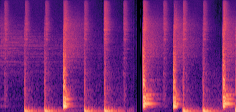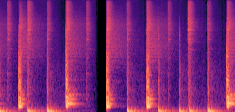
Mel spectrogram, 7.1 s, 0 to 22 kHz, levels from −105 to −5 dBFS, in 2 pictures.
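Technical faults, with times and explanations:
Throughout: low bit depth without dither. The music has a grainy, fizzy edge that moves with the sound. It gets rougher as passages quieten, and the softest tails turn gritty. That points to the audio likely having been squeezed down to about 9 bits and simply rounded, with no dither. The rounding error then tracks the waveform and ends up roughly 40 dB below the music.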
